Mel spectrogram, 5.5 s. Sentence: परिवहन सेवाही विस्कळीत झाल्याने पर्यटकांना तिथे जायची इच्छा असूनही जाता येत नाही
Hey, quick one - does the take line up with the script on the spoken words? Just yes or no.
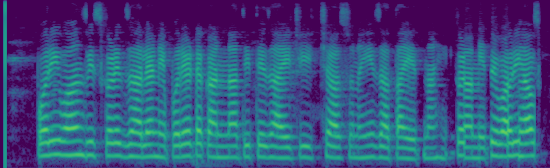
no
